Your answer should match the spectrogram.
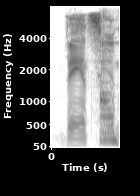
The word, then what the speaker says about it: Vancian: everyone's Italian yeah Jack Jack Vance was his real name so vancian is why it's pronounced like that I'm sure he was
